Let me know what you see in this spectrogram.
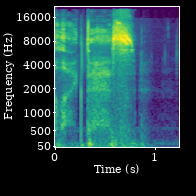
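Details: Woman imitating her earlier complete voice loss from laryngitis, which came 2 days after an event during a mono flare-up, a first for her; acted aphonia (imitated whispered voice).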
